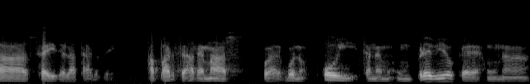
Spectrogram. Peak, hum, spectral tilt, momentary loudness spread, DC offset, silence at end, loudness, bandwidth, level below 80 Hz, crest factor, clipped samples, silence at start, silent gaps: -14 dBFS; none; -7.5 dB/octave; 12 LU; under 0.1%; 0 s; -33 LUFS; 6 kHz; -80 dBFS; 18 dB; under 0.1%; 0 s; none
